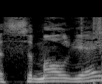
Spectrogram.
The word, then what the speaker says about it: sommeliers: What are the experts, the sommeliers? – Sommeliers. – Is that how you say it? – Mm-hmm. Yeah.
